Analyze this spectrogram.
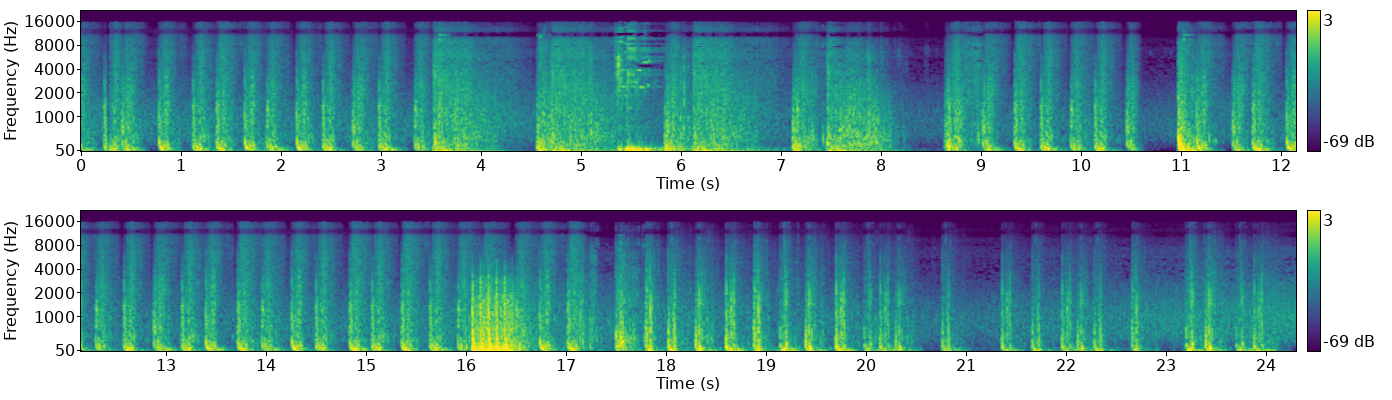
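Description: Footsteps run quickly and steadily over grass.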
